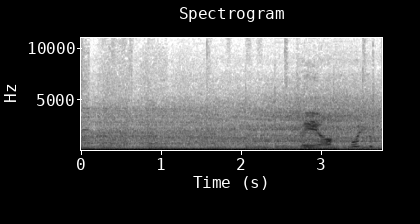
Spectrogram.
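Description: A car drives along the main street of a country town, its engine a steady close rumble throughout while a person talks over it.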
